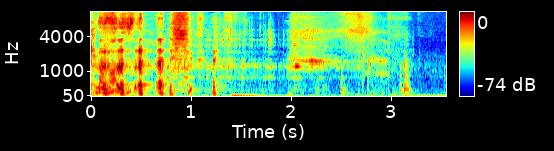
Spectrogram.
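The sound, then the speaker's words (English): Beer poured onto the floor gives a faint splashing trickle with scattered drips, and voices are heard at the start. “You got to pour a little bit of beer on the floor, man. For the homies that ain't here.”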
